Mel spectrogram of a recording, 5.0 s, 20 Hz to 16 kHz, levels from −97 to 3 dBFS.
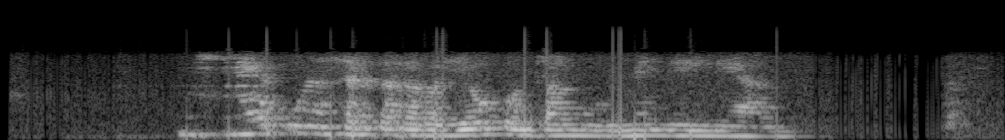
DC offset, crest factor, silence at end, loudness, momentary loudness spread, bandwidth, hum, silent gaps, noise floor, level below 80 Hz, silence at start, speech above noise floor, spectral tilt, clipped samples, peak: under 0.1%; 16 dB; 0.2 s; -28 LUFS; 13 LU; 7.2 kHz; none; none; -61 dBFS; -54 dBFS; 0.9 s; 34 dB; -8.5 dB/octave; under 0.1%; -14 dBFS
